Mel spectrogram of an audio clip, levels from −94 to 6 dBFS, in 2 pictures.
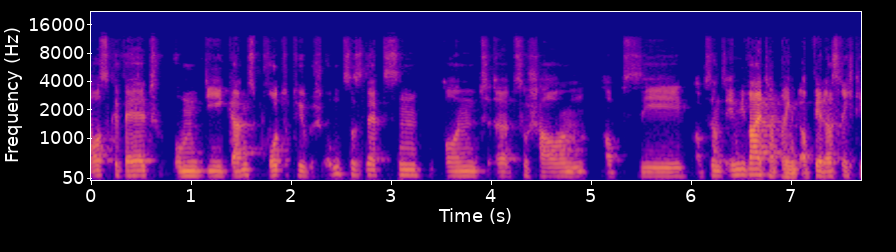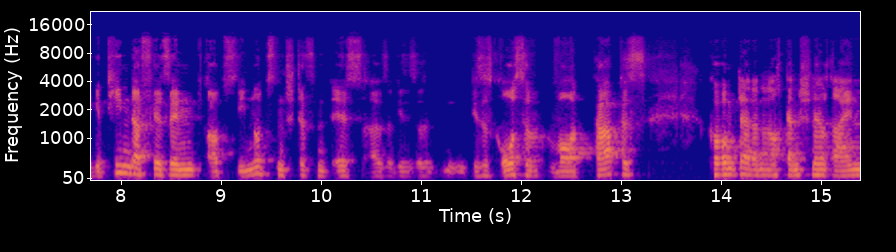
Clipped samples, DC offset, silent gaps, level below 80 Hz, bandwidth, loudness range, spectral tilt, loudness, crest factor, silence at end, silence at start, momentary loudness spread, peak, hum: under 0.1%; under 0.1%; 4.99-5.10 s; -64 dBFS; 12.5 kHz; 7 LU; -5 dB/octave; -31 LUFS; 26 dB; 0 s; 0 s; 14 LU; -6 dBFS; none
